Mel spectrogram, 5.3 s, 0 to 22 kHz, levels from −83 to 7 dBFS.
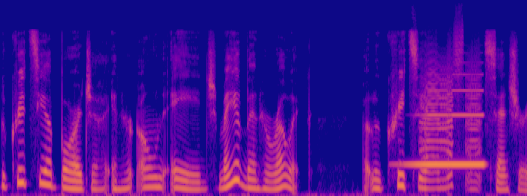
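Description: A microphone picking up the loudspeaker it feeds closes a loop, and at one frequency that loop's gain has gone above one. From 3.89 to 4.90 s this loudspeaker feedback squeal grows out of the speech as a single tone at 656 Hz, swelling over a little under half a second and then sitting a few decibels above the speech itself, a steady howl that rides over everything until it stops.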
